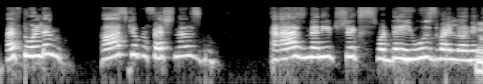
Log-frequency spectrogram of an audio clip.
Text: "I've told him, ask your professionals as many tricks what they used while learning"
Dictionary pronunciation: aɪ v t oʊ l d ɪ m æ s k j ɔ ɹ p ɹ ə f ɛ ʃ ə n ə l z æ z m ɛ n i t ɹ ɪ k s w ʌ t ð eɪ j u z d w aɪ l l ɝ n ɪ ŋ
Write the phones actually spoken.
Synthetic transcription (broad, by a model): aɪ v t oʊ l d ɪ m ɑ s k j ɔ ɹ p ɹ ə f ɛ ʃ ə n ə l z æ z m ɛ n i t ɹ ɪ k s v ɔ t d eɪ j u z d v aɪ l l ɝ n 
